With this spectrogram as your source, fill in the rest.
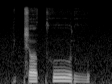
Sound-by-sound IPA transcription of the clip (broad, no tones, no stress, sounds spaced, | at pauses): c ʌ t̪ʰ u ɾ ṳ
